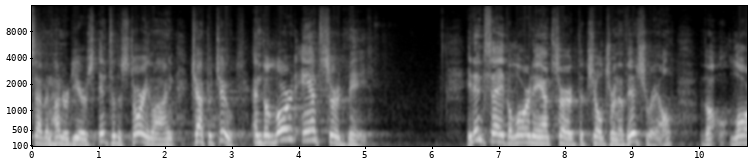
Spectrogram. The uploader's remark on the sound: at the September 17, 2023 Sunday morning services of Boca Raton Community Church in Boca Raton, Florida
